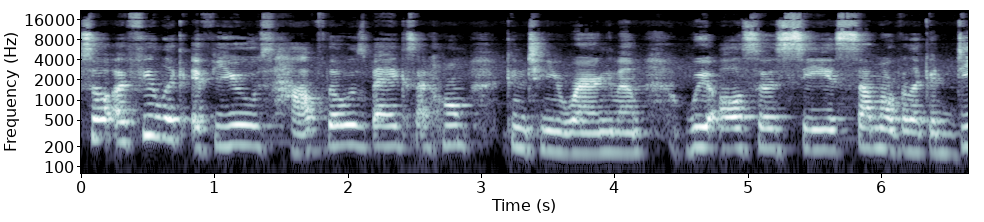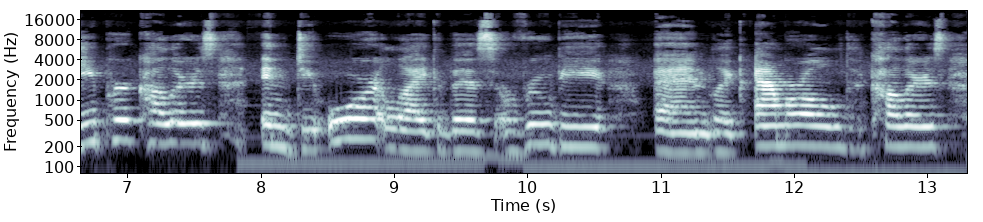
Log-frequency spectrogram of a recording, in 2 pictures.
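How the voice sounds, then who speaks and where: Woman at medium pitch with ordinary pitch variation and a very slow pace, over noticeable background noise. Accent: non-native. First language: not English. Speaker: fashion vlogger. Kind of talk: casual vlog talk to camera. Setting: bedroom at home. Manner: casual, hesitant with restarts.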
